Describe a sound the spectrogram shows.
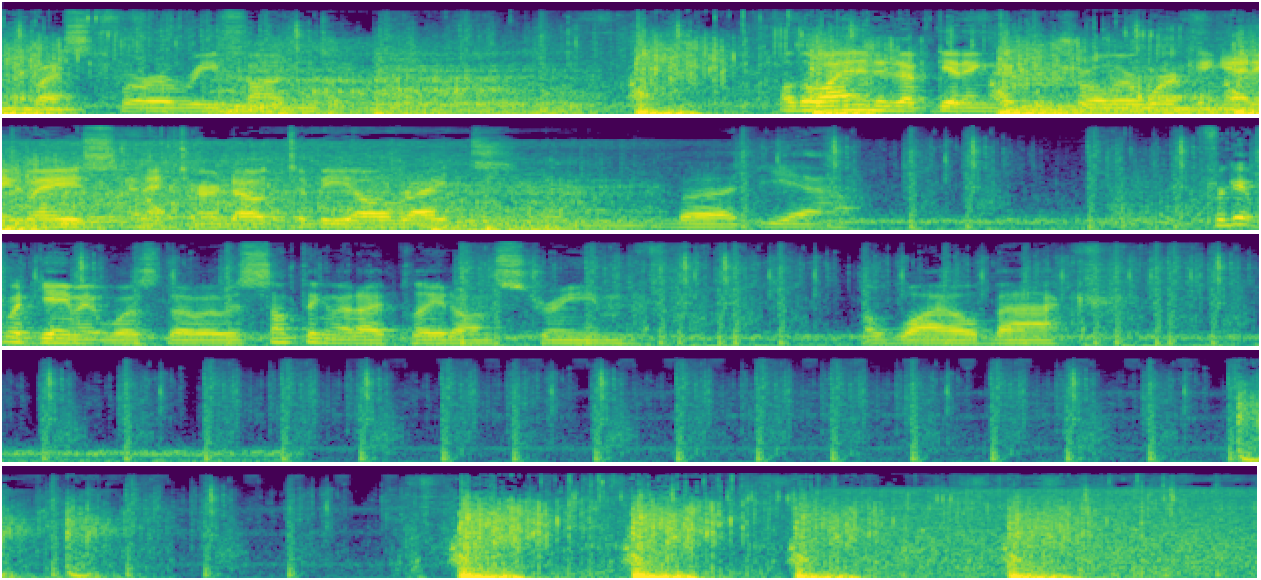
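Heavy blows thud and crash as a game character fights a large creature.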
